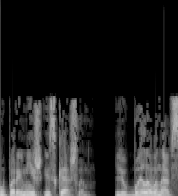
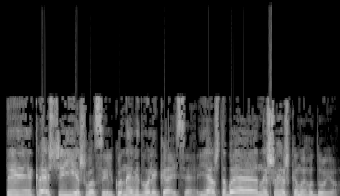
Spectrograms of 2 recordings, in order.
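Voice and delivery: put-on high-pitched, playful reproach from an elderly poetess; teasing old poetess; 9 semitones higher than usual. Poetess chides her young editor over his edits, teasing.

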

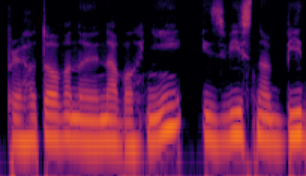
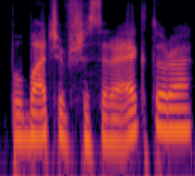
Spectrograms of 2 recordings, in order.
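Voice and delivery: ordinary delivery, nothing marked

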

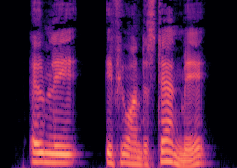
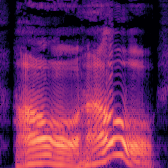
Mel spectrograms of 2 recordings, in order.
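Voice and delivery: like a comic-opera drinking song; drinking-chorus ho; 4 dB louder than usual. Acted. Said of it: "starting a drinking chorus".

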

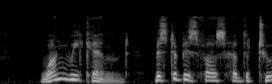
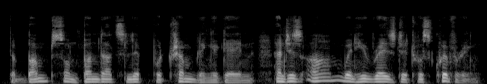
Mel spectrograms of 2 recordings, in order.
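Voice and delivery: plain reading voice

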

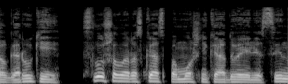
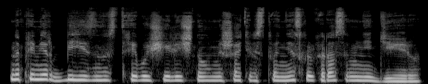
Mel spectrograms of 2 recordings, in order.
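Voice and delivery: voiced higher as a young woman; 10 semitones higher than usual.

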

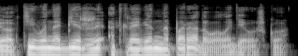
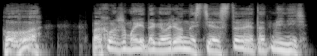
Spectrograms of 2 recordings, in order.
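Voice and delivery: excited; 11 semitones higher than usual. A narrator's reading. Guard pleased with quick sale.

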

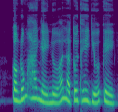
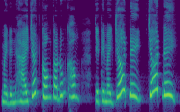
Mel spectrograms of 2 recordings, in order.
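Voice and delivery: high, angry tirade building to a shout; angry cursing; 6 semitones higher than usual. Acted. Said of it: "bên tai văng vẳng tiếng chửi rủa".

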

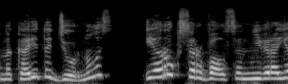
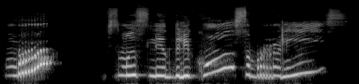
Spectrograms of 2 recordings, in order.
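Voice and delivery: high, slow purring tomcat; cheeky cat; 8 semitones higher than usual. Acted. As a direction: play a smug big cat, drawn out. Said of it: "услышали наглое".

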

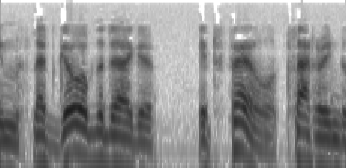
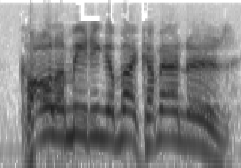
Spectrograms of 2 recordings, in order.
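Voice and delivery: higher, commanding voice; ordering; 10 semitones higher than usual. Acted. Lord ordering his aides while walking. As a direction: give the order briskly. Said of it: "he ordered".

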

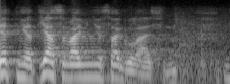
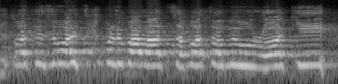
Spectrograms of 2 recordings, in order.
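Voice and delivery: scornful indignation; 8 semitones higher than usual. Acted. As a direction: scoff at the fifty-year-old bride. Uncle indignant at aunt's marriage. (возмущённо-насмешливо)

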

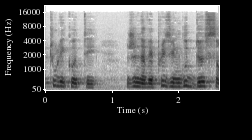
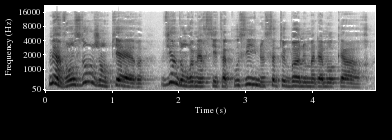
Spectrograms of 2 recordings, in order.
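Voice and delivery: urging; 3 semitones higher, 6 dB louder than usual. Acted. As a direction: urge the boy forward with emphasis. Woman urges shy boy to thank cousin. (exhortation vive et sonore)

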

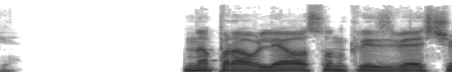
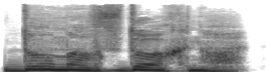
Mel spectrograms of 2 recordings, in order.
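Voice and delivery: exhausted groan; 2 semitones higher, 3 dB louder, much slower than usual. Acted. Stepping out of hot vehicle.

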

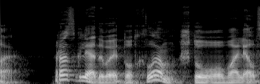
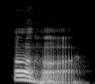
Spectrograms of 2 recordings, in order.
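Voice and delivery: ordinary delivery

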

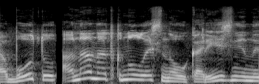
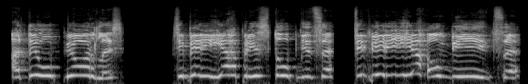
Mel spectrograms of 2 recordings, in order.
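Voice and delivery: high-pitched tearful outpouring throughout; hysterical confession. A narrator's reading. Masha explains her scheme to Diana, hysterical. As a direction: pour out guilt in a high, sobbing voice.

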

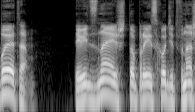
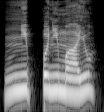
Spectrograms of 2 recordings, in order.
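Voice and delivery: woman's voice; 6 semitones higher than usual. Acted. Anzhela confused.

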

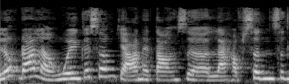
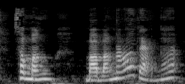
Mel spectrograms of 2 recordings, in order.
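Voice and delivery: ordinary talk

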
